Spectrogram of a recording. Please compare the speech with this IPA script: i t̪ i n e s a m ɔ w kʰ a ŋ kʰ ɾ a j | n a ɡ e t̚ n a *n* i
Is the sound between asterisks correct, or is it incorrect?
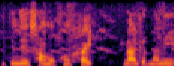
correct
